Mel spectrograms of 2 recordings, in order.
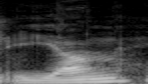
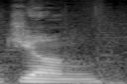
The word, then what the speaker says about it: Jung: maybe, depends on how you look at it, versus Josh Jung. It's not a J, it's pronounced with a Y. Or it's not pronounced as a J, it's pronounced as a Y, I'm pretty sure.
